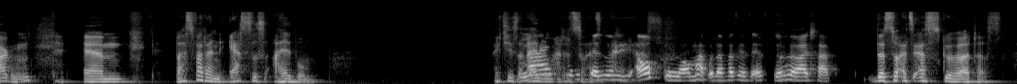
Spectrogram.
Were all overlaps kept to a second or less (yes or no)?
no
